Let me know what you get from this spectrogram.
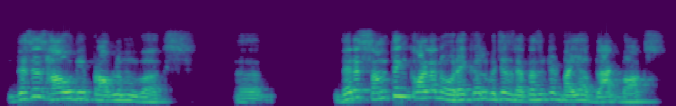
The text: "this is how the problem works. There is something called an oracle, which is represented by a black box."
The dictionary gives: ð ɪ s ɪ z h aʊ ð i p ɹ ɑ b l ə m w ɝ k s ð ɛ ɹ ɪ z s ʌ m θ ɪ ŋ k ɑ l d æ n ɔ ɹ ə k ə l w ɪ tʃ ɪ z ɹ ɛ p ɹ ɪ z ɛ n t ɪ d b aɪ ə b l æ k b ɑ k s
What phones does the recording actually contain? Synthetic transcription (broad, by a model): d ɪ s ɪ z h aʊ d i p ɹ ɑ b l ə m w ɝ k s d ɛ ɹ ɪ z s ʌ m t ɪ ŋ k ɑ l d æ n ɔ ɹ ə k ə l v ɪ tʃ ɪ z ɹ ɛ p ɹ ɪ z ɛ n t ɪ d b aɪ ə b l æ k b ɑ k s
